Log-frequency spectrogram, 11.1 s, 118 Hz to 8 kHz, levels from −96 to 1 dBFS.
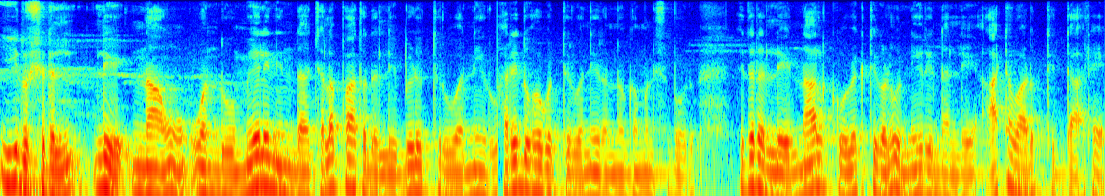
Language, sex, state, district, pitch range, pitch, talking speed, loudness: Kannada, male, Karnataka, Shimoga, 95-120 Hz, 105 Hz, 90 wpm, -18 LUFS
